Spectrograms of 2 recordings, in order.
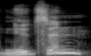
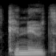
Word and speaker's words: Knutson: canson canson is there is it not just like nudson I know I thought it was too but every person in every interview says canut and even people related to her that have the same last name oh all right they're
